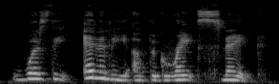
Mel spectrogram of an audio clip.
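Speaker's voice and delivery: ordinary delivery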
